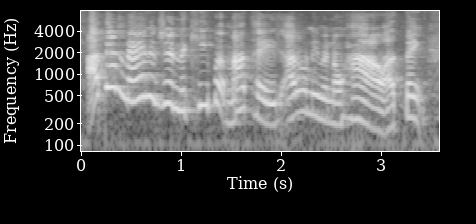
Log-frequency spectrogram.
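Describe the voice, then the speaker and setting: Lively, emphatic woman co-host. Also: high voice, a little fast, lo-fi sound, slight background noise. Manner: emphatic, repeats phrases, says "child" and "girl". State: lingering congestion. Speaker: podcast co-host. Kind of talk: casual chat.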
